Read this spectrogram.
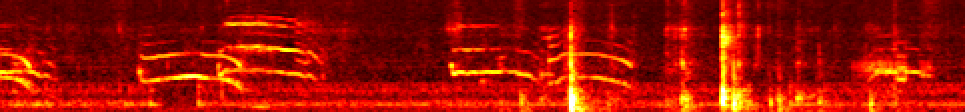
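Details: Three black rescued kitten siblings in foster care, now healthy enough to cry loudly and wander the room. High, rising-then-falling meows come in quick succession, mixed with a few sharp knocks and thumps indoors.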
